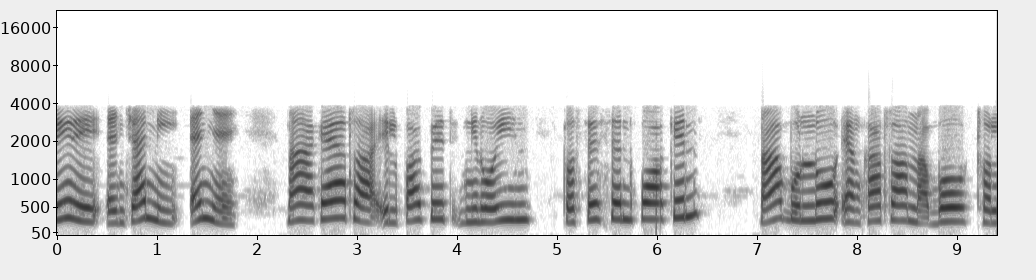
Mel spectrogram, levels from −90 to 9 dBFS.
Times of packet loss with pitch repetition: 6.00-6.04, 8.06-8.08

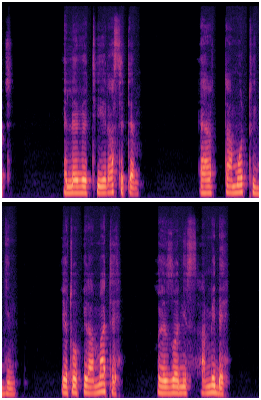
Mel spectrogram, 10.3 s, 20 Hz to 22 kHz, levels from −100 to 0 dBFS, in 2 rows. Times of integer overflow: none

